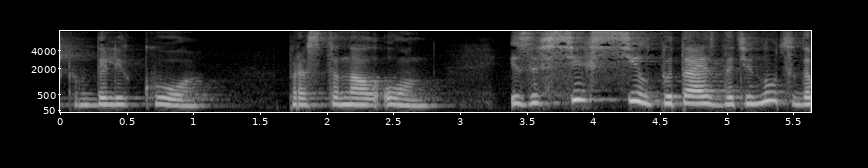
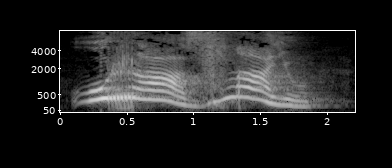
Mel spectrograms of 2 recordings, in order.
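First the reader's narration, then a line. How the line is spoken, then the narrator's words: Joyful shout. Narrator (Russian): радостно закричал он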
